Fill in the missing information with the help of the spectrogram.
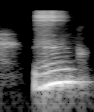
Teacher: folds come together and vibrate as the air passes through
